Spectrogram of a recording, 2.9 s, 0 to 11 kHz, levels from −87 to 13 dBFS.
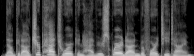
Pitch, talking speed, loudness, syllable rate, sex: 235 Hz, 245 wpm, -16 LUFS, 6.4 syllables/s, female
